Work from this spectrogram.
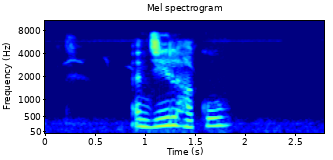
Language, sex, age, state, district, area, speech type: Santali, female, 30-45, West Bengal, Paschim Bardhaman, rural, spontaneous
